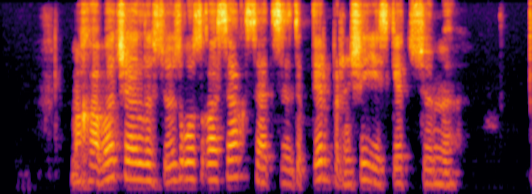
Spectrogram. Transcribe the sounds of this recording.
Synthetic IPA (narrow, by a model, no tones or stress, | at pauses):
mɑχɑbɑt̪ʒ̥ɑjlˠəsɵzqʰo̞səʁɑsɑqsæt̪sɪzd̪ɪk̚t̪e̞ɾbɪɾɪnʃɪje̞skʲe̞t̪ʰʏ̥symɪ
